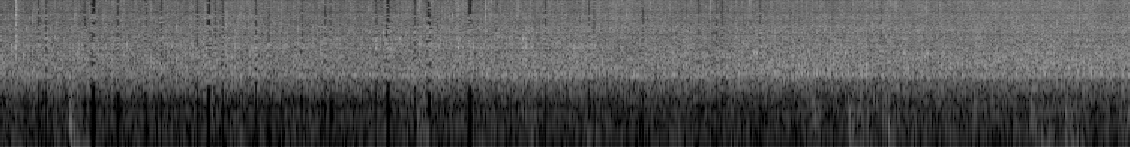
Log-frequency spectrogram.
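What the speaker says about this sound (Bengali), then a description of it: "আর আমি এই তেলের মধ্যেই বাকি মশলা দিয়ে মাছটা রান্না করব" Carp fish fries with spices in oil on high heat, producing a loud, continuous crackling sizzle with occasional stirring knocks, close up and without talk.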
